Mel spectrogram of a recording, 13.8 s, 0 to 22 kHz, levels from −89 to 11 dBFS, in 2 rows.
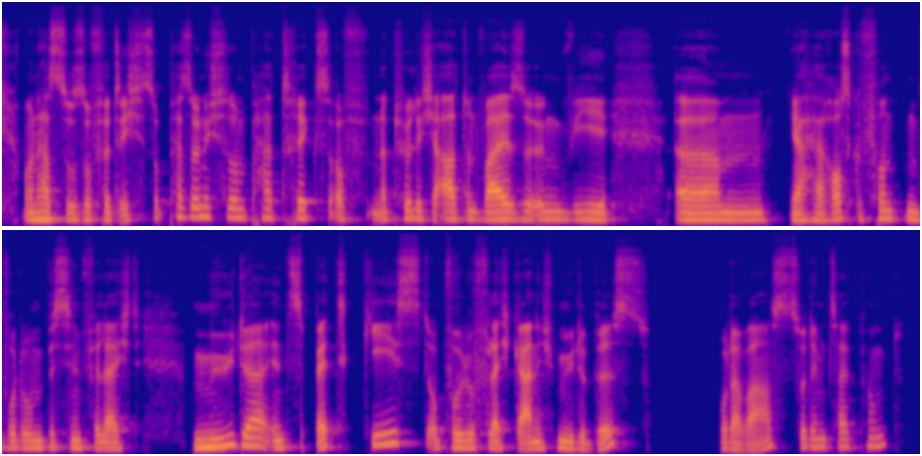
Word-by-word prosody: Und 125 +1 +2
hast 130 0 +3
du - - +1
so 125 0 -1
für 125 0 -2
dich 110 +2 -3
so - - -6
persönlich 175 -1 -1
so 165 - -1
'n 160 -1 -2
paar 155 0 -5
Tricks 150 +1 -2
auf 130 +1 -7
natürliche 140 +1 -1
Art 135 0 +3
und 135 -2 -3
Weise 130 +1 +5
irgendwie, 130 -1 -1 0.5
ähm, 125 0 +3
ja, 120 - +4
herausgefunden, 135 +2 -1
wo 125 - 0
du 120 - -2
'n 125 +1 0
bisschen 130 0 -2
vielleicht 110 -3 -1 0.4
müder 150 +4 +4
ins 125 +1 -2
Bett - - 0
gehst, 205 +3 -1
obwohl 125 -1 0
du 125 - +1
vielleicht 120 -2 -1
gar - - +6
nicht 115 +2 -3
müde 110 -4 0
bist - - -3 0.5
oder 105 -5 -1
warst 90 - -2
zu 140 - -4
dem 140 0 -4
Zeitpunkt? 140 +4 -7
130 Hz, 185 wpm, -25 LUFS, 125-140 Hz, 0.5 s, gar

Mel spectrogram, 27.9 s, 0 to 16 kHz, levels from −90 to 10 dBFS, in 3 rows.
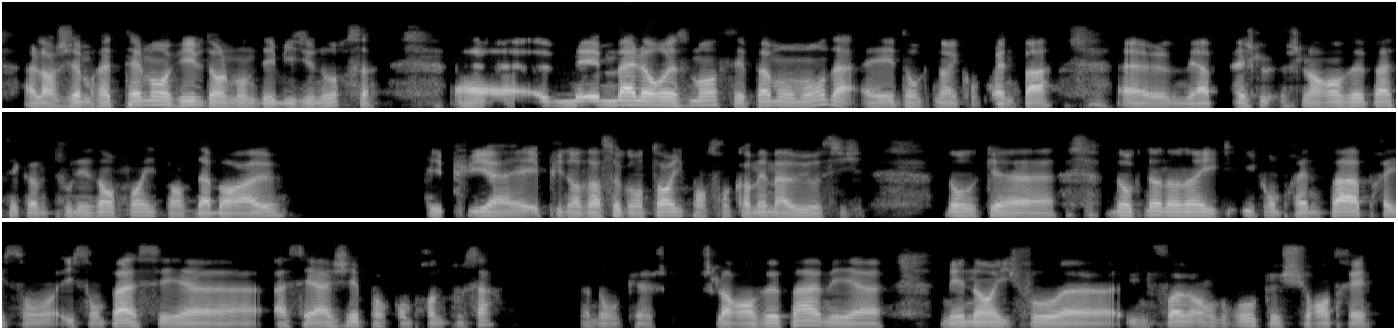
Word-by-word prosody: Alors 100 0 +3
j'aimerais 115 +3 +1
tellement 135 +1 +4
vivre 130 +1 +1
dans 110 -2 +5
le 105 - -2
monde 110 0 -3
des 105 0 -1
bisounours. 100 +4 -3
Heu, - - -1 1.2
mais 135 +3 +5
malheureusement, 135 0 +6
c'est 110 - -1
pas 125 0 +3
mon 125 -1 -1
monde 135 +6 +2 0.2
et 110 0 -1
donc, 100 -3 -5
non, 105 - 0
ils 100 - -5
comprennent 95 -3 -4
pas. 110 +1 +5 0.5
Heu, 100 0 +1
mais 95 +1 -4
après 100 +3 +1
je 100 - -7
leur - - -11
je - - -8
leur 105 -1 +3
en 120 0 +4
veux 120 +2 +1
pas, 125 0 +2
c'est 115 - -6
comme 105 -1 -4
tous - - -11
les 105 -1 -5
enfants, 115 +2 0
ils 115 -3 -4
pensent 100 -3 -5
d'abord 100 -1 +2
à 100 +1 +3
eux. 115 +2 -2 1.0
Et - - -3
puis, 120 -1 -1
heu 110 0 0
et - - -2
puis - - -10
dans 110 -1 -2
un 110 - +5
2nd 110 -1 -3
temps, 125 +6 +3
ils 120 - -2
penseront 110 +1 -7
quand 110 - -2
même 110 0 -2
à 100 0 +3
eux 105 0 -2
aussi. 100 - -10 0.5
Donc 115 -1 -1
heu, 100 -4 +1 0.3
donc, 120 0 -1
non, 130 -1 +2
non, 120 -1 +4
non, 120 0 +4
ils 115 +3 -4
comprennent 110 -4 -4
pas 125 +1 +7
après 115 -1 0
ils 105 - -9
sont 95 -2 -7
ils 100 - -8
sont 105 0 -8
pas 110 +2 +6
assez, 105 0 -4
heu, 90 -3 -1
assez 110 - -3
âgés 105 +3 0
pour 105 -3 -8
comprendre 100 0 -7
tout 105 - -15
ça, 130 +6 -4 0.5
donc 95 -2 -10 0.5
je - - -15
leur 100 -1 +3
en 100 -1 +2
veux 105 +2 +1
pas. 130 +3 +3
Mais 105 -4 -3
heu, 95 -1 +1 0.4
mais 105 +1 0
non, 110 0 +3
il 100 - -4
faut, 105 -2 0
heu 95 -2 0
une 105 -1 -13
fois 115 +2 +1
en 105 - -4
gros 115 +3 -5
que 105 -2 -8
je - - -7
suis - - -6
rentré, 100 0 -2
110 Hz, 220 wpm, -24 LUFS, 100-120 Hz, 1.2 s, pas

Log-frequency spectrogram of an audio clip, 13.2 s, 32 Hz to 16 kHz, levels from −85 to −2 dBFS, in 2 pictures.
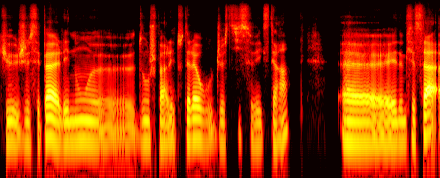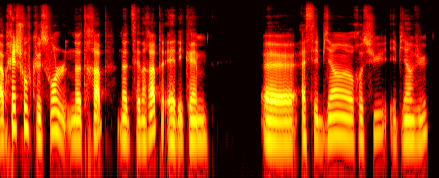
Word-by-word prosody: que, 115 0 -4
je 115 - -2
sais 110 - -7
pas 130 -3 +6
les 115 - -4
noms, 120 +1 -4
heu, 60 - -9
dont 120 0 -7
je - - -6
parlais - - -4
tout - - -7
à 120 - +1
l'heure 125 0 +2
ou 115 - -13
Justice 110 -2 -7
et 110 - -9
cetera. - - -6 0.8
Heu, - - 0 0.7
et 110 - 0
donc 115 0 -7
c'est 120 0 -6
ça 140 +4 +7
après 185 - +6
je - - +4
trouve 190 -2 0
que 135 - 0
souvent 165 +6 0
notre 120 0 -1
rap, - - +4 0.2
notre 130 -2 -2
scène 115 0 -1
rap, 150 +7 +4
elle 120 -2 0
est - - -3
quand 120 - 0
même, 120 +1 -1 0.9
heu, 115 -2 +4
assez 130 0 -2
bien 135 +2 -1
reçue 130 +4 -6
et 120 - -11
bien 120 +1 -2
vue. 120 +6 -9
120 Hz, 195 wpm, -22 LUFS, 115-130 Hz, 0.9 s, ça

